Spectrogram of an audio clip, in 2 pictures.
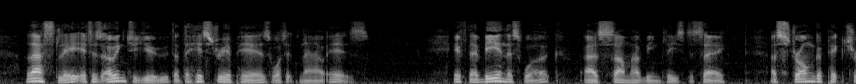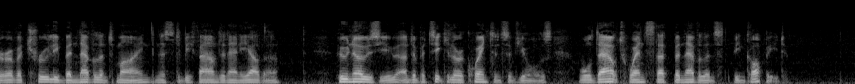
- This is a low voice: Yes, low, 100 Hz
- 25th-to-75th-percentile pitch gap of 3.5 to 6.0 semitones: No, average, 2.7 semitones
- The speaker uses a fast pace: Yes, fast, 215 wpm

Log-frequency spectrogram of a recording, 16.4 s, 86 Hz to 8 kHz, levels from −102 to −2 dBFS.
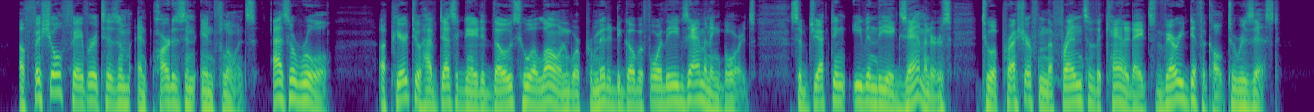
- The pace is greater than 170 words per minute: No, average, 145 wpm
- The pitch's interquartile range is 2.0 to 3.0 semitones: No, average, 4.4 semitones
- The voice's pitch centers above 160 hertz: No, low, 115 Hz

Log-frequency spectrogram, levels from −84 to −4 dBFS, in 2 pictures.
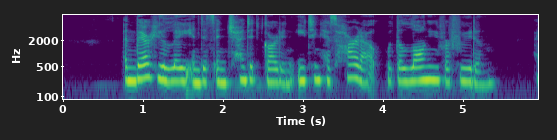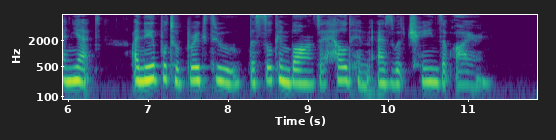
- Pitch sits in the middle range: No, high, 230 Hz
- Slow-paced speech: No, average, 170 wpm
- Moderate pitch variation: No, narrow, 2.3 semitones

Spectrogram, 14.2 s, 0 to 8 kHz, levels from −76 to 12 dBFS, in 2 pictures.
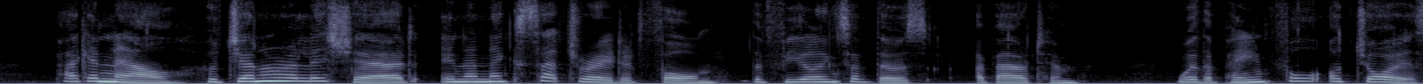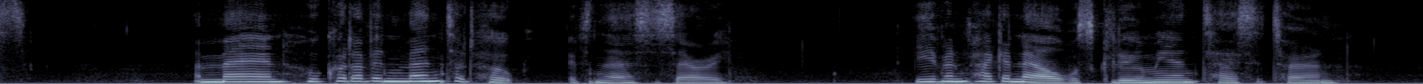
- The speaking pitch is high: Yes, high, 225 Hz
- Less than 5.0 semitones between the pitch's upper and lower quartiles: No, average, 5.3 semitones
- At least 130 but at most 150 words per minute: Yes, average, 140 wpm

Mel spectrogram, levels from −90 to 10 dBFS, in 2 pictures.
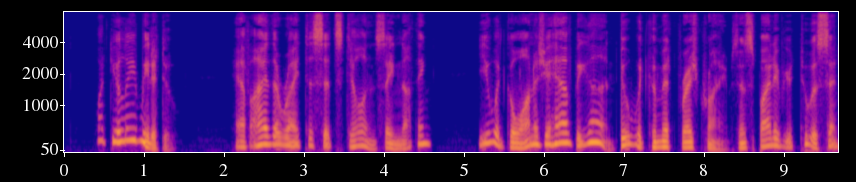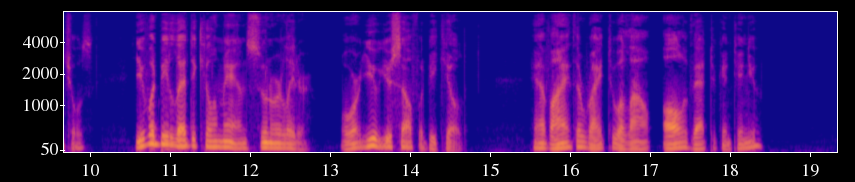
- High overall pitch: No, low, 110 Hz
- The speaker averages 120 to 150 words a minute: No, average, 200 wpm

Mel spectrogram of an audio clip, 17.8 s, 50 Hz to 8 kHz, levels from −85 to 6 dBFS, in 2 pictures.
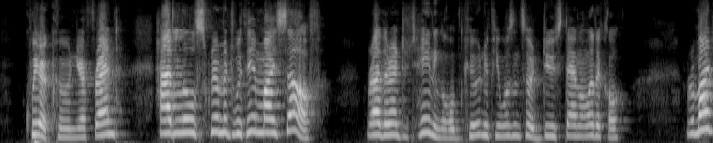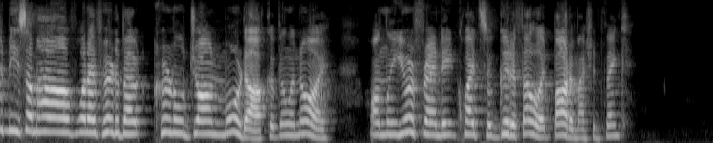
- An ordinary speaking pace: Yes, average, 160 wpm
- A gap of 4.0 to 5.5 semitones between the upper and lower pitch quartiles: Yes, average, 4.5 semitones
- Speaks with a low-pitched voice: No, high, 240 Hz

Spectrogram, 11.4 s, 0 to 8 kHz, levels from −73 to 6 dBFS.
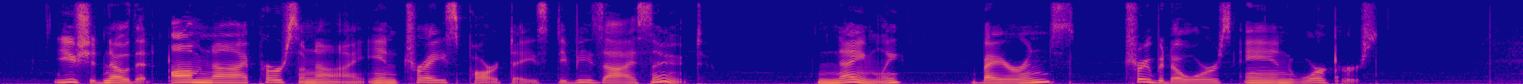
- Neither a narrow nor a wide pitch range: Yes, average, 4.3 semitones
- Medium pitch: Yes, medium, 175 Hz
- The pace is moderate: No, slow, 85 wpm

